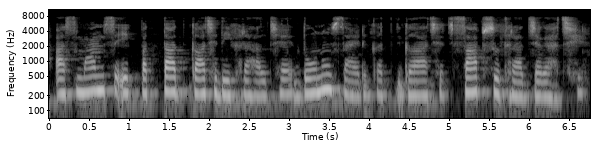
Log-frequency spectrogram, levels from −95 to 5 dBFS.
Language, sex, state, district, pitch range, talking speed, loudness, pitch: Maithili, female, Bihar, Samastipur, 200-230 Hz, 135 wpm, -31 LUFS, 215 Hz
